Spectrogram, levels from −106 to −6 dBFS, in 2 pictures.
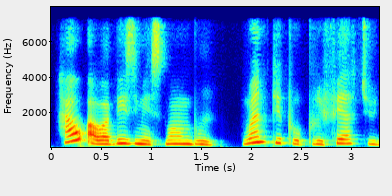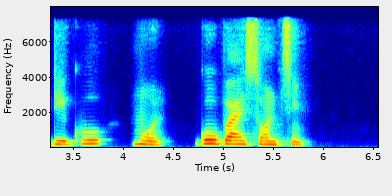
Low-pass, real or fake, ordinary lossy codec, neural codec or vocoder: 7.2 kHz; fake; AAC, 48 kbps; codec, 24 kHz, 0.9 kbps, WavTokenizer, large speech release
